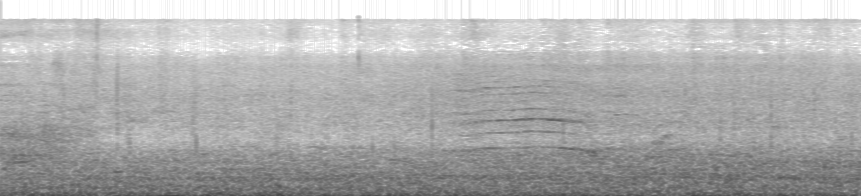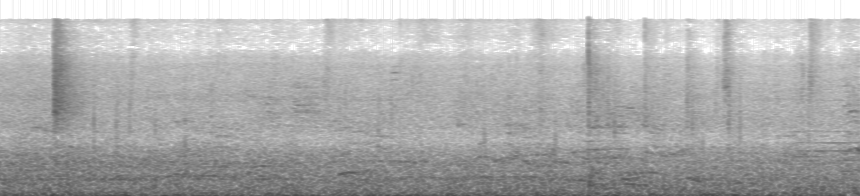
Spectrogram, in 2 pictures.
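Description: Large store's interior ambience: a steady low rumble and hum heard from a walking handheld camera. A faint distant voice comes a few seconds in, and a sharp click about nine seconds in.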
